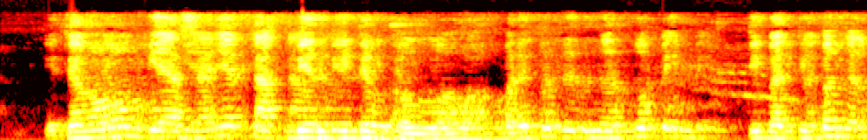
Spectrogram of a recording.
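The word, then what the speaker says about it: الله أكبر: Kaf dibacanya qaf. Allahu akbar, ya nggak boleh. Ya, Allahu Akbar. Kaf nggak ada kolkolahnya, karena kaf bukan huruf kolkolah.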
